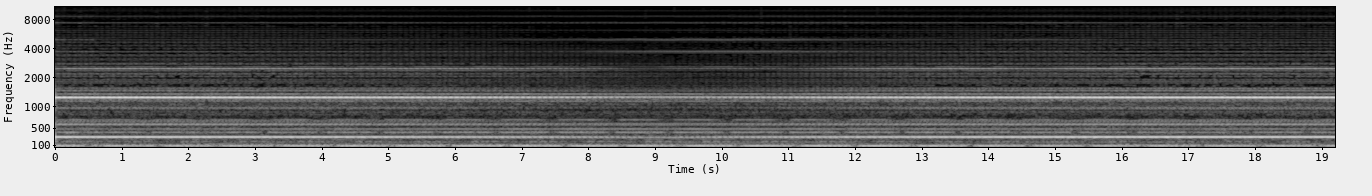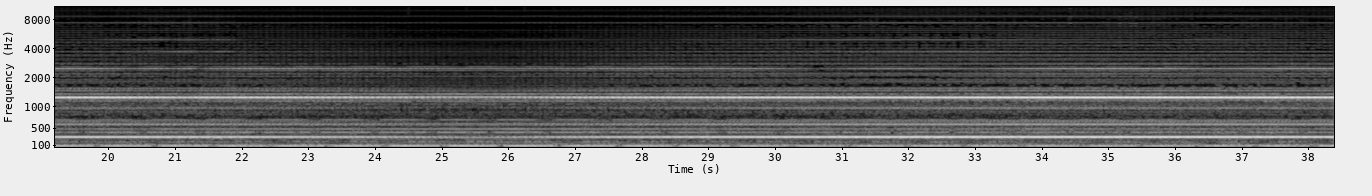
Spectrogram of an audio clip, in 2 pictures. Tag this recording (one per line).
ambience
ambient
backgroung
experiment
film
illbient
pad
score
soundscape
soundtrack
strange
texture
weird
